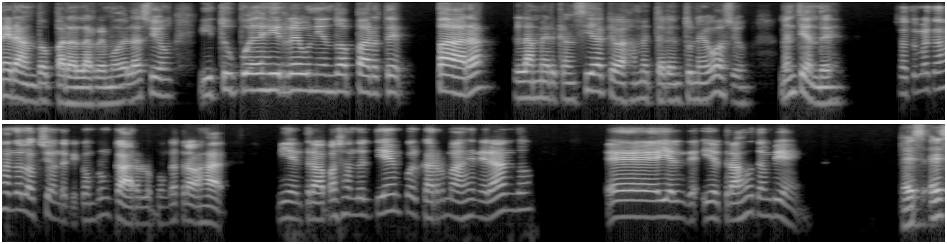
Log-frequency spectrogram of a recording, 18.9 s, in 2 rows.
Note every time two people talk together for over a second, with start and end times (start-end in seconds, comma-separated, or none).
none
